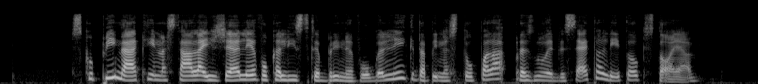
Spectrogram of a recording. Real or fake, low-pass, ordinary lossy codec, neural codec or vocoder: fake; 10.8 kHz; none; codec, 44.1 kHz, 1.7 kbps, Pupu-Codec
